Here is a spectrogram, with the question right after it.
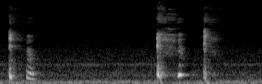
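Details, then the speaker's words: Coughing during a prolonged sneezing and coughing bout, with something felt stuck in the throat, in a cough that is mostly dry but threatening to turn wet: three short coughs in quick pairs, with faint room noise. "It's stuck. It's just making me cough."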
